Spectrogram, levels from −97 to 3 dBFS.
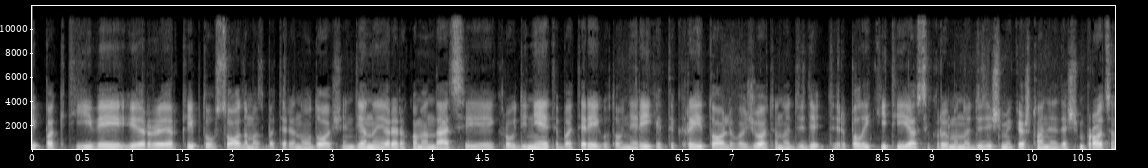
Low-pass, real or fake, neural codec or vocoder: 10.8 kHz; real; none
